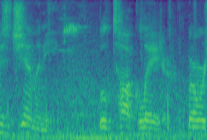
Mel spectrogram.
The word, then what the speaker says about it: Gemini: later when we're safe I guess it's pronounced geminy I mean I literally like talked about that's what the joke is it's it's like the it's the word g Gemini but it pronoun geminy like the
